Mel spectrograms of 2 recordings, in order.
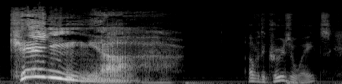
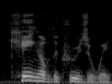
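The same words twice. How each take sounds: First: It is said in a grand, regal, dramatic manner. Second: It is said in a plain, ordinary, flat manner. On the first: The title sounds like the ruler of everything. The speaker calls it right. "You gotta say it like that" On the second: The title sounds like an ordinary label. The speaker calls it wrong. "You can't say King of the Cruiserweights"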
